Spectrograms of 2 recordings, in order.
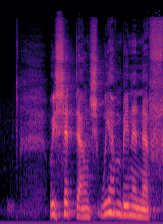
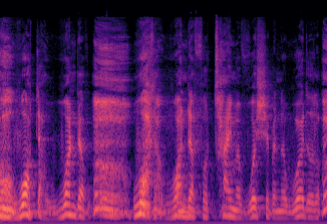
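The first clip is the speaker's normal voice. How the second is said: mock rapture; 5 semitones lower, 7 dB quieter than usual. Mimics gushing churchgoer after the service.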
